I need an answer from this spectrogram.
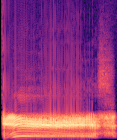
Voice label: cheer, balkan; vo; balkan epic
